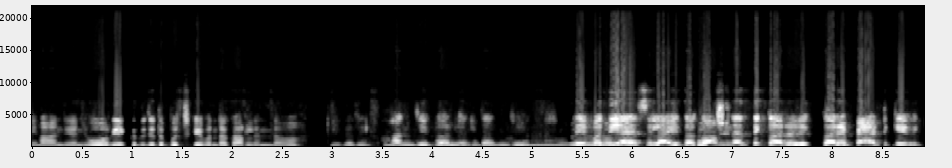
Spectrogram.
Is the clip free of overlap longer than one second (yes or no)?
yes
